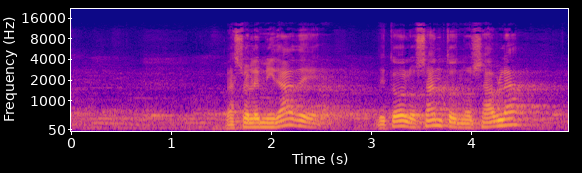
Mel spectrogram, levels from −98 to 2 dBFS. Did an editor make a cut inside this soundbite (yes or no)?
no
